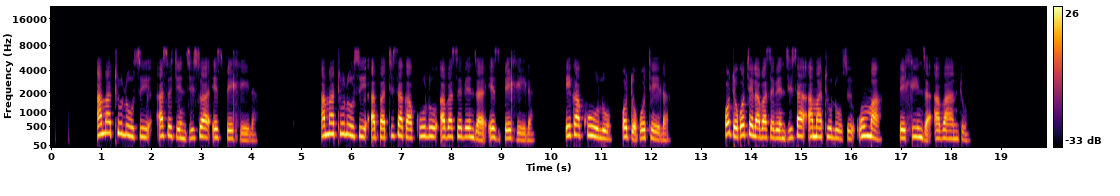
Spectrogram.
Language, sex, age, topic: North Ndebele, male, 36-49, health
